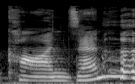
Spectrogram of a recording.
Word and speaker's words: Konzen: So my name is Jessica Konzen, and how do you say it? – Konzen. Okay.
